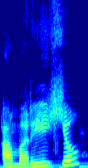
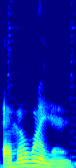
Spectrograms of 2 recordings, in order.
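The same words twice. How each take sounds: First: The double L is said as a Y sound. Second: The double L is said as an L sound. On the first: The speaker calls it right. "will be pronounced like a Y" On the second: The speaker calls it wrong. "it's not amarillo"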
